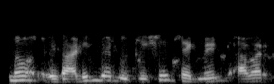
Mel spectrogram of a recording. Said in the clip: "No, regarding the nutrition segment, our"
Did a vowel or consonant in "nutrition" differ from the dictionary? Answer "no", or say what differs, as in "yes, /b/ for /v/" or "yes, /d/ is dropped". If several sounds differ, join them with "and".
yes, /ɹ/ is dropped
